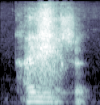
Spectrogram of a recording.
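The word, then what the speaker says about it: Knutsson: Hey, is that a silent K on the or a hard K on your last name? If you think of a sneeze, that's the best pronunciation. So Knudsen, God bless you.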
